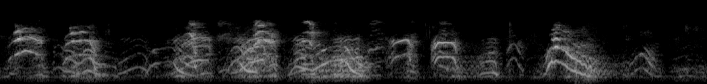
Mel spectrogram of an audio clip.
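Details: Several Norwegian Buhund puppies at 2:30 in the morning, June 8, 2021, giving arched, rising-and-falling whines and squeaky yelps, about two per second, overlapping one another.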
